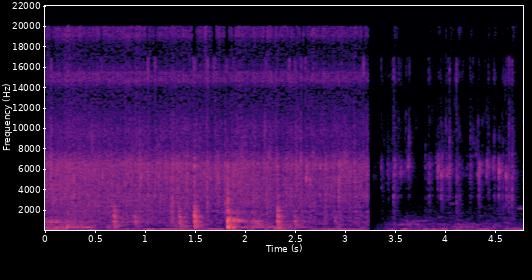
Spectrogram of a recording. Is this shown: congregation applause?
no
